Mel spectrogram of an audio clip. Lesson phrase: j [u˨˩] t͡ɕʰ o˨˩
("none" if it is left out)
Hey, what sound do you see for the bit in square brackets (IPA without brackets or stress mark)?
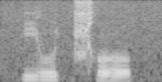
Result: u˦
